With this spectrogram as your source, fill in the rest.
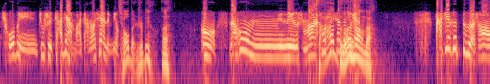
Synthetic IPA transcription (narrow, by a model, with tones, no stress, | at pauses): t͡ɕʰjo˧˥ʊpə˨˩nt͡ɕjo˥˧ʊʂɻ̩˥˩t͡ɕja˥t͡ɕjɛ˥˩nbɐ̰˧˩t͡ɕja˨˩ʈ͡ʂɕjd̪ə˨˩pi˥˩˨t͡ɕʰjɑ˧˥ʊpə˨˩nʂɻ̩˥˧pi˥˩ŋə˥˩˥ | ɻa˧˥nxo˥˩˧ʊ | ne˥˩ɡə˩ʂə˧˥nmə˧ɻa˧˥xo˧˥ɕɤ˥˧˥ʂɑ˥˩ŋd̪ə˩ | t̪ʰa˥ʈ͡ʂe˥˩ɡə˧t̪ɤ˨˥˩ʂɑ˥˩˧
